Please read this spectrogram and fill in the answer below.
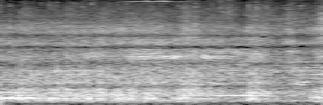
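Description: A car engine running steadily amid busy open-air noise.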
